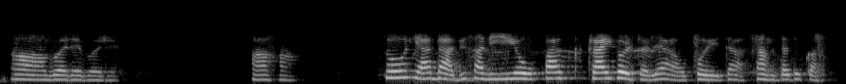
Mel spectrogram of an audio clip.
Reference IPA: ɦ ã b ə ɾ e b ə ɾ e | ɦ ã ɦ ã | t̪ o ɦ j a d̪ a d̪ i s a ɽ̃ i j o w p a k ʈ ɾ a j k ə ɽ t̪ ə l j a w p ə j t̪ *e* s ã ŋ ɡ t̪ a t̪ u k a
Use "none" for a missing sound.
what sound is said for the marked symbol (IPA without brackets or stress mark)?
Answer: a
